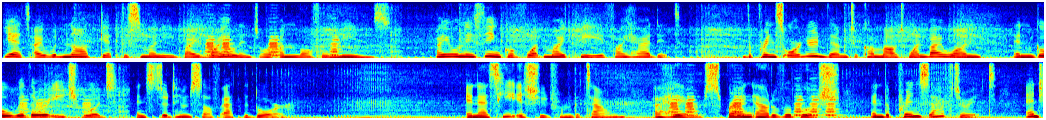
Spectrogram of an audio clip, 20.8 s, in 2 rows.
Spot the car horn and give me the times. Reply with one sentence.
The car horn can be heard from 1.9 to 3.5 s, from 10.5 to 11.4 s and from 17.0 to 18.9 s.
